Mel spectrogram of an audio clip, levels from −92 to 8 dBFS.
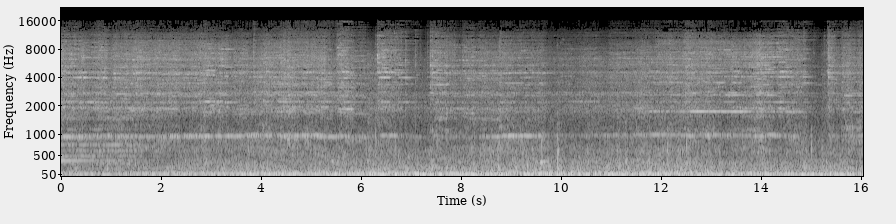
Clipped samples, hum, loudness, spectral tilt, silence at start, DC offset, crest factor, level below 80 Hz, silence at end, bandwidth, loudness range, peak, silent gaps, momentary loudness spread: under 0.1%; none; -15 LUFS; -2.5 dB/octave; 0 s; under 0.1%; 14 dB; -20 dBFS; 0 s; 16.5 kHz; 3 LU; -2 dBFS; none; 5 LU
